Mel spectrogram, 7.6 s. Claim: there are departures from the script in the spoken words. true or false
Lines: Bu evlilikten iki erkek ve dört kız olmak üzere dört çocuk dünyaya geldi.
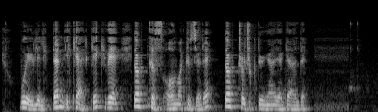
false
